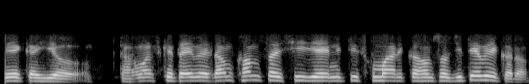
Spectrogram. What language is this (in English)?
Maithili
